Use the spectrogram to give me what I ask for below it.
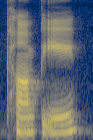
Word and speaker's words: Pompy: She had one daughter who passed away and then she had John and Pompy rhymes with Stompy.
